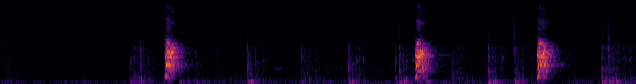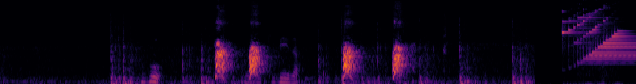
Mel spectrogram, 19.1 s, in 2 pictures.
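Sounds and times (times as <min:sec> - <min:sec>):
small dog barking: 0:02.4 - 0:02.9, 0:06.2 - 0:06.6, 0:08.0 - 0:08.5, 0:12.7 - 0:13.6, 0:14.6 - 0:15.8.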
